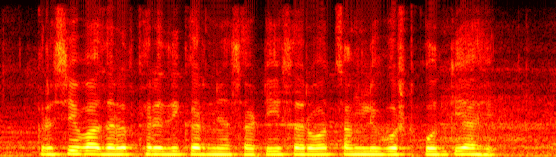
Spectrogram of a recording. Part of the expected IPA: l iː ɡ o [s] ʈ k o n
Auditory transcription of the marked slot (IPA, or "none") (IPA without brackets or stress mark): ʂ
